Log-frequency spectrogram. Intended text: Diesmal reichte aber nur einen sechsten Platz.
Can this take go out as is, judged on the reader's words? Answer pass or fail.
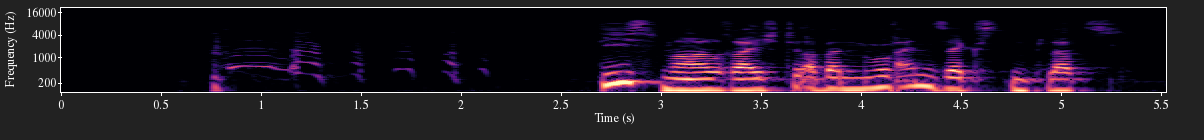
pass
